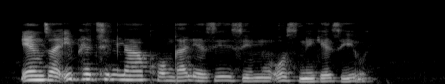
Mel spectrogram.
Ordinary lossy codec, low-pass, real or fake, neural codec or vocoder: MP3, 96 kbps; 7.2 kHz; fake; codec, 16 kHz, 4 kbps, X-Codec, HuBERT features, trained on balanced general audio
